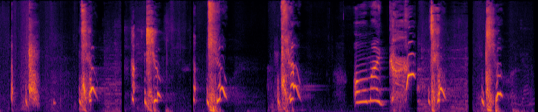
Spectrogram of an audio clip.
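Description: A run of about nine sharp, explosive sneezes, several with a short voiced cry, separated by brief pauses.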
